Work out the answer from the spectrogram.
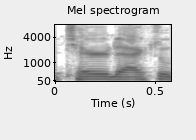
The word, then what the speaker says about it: pterodactyl: Why can't you hear a pterodactyl go into the bathroom? See, that's where being single helps. Oh my goodness. So let's see here, because the P is silent.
